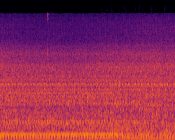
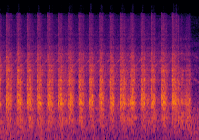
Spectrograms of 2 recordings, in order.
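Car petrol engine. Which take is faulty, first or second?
second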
